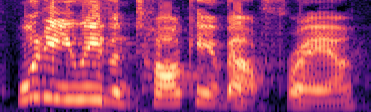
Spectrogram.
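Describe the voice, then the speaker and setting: A woman voicing a loud, domineering husband. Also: lowish voice, expressive, moderate pace. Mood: defensive. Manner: loud and demanding. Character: angry domineering husband, entitled and scornful.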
